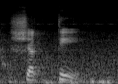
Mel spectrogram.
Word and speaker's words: शक्ति: शक्ति।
